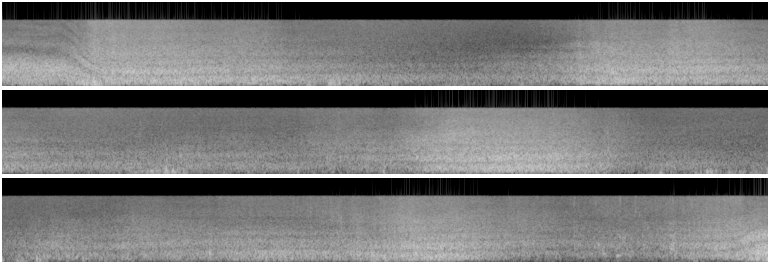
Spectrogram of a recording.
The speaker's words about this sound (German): Aber jedenfalls, das ist für euch die letzten Wellen aus diesem Podcast.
